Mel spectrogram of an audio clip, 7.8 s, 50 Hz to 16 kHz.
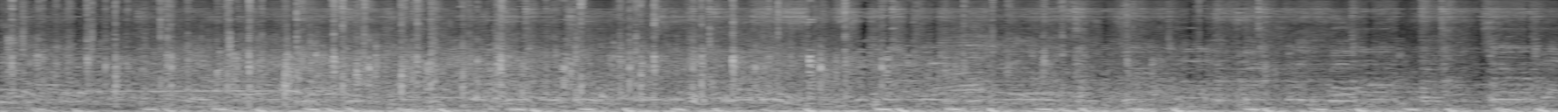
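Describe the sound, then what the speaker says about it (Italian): An audience applauds at a bodybuilding competition for Figure Master Over 40 and Over 50 entrants at the Trofeo MyGym, steady clapping throughout with crowd noise and some talking. "Un applauso."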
